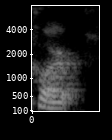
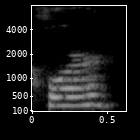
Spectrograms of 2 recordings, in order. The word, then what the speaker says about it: B Corp: Um so what is a BC Corp? Uh BC Corp stands for certified BC corporation. Um so it is pronounced corp uh not core.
